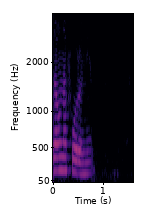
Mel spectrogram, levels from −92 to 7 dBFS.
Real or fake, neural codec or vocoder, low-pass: real; none; 3.6 kHz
